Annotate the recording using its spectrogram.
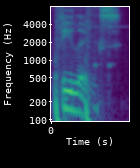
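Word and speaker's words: Phoelix: And it has Ant Clemens, it has Aaron Ray, it has, I think his name is Felix, but it's spelled P-H-E-O. Nope. P-H-O-E-L-I-X. Felix. So it's like a fun spelling of Felix, but this dude's voice is amazing and I love it.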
